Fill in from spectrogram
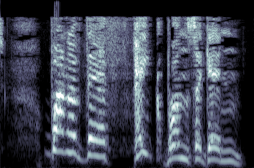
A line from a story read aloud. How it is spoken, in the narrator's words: she shouted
